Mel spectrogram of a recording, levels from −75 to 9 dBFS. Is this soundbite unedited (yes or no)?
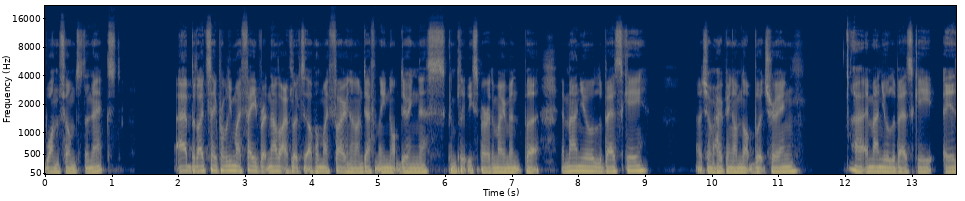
yes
